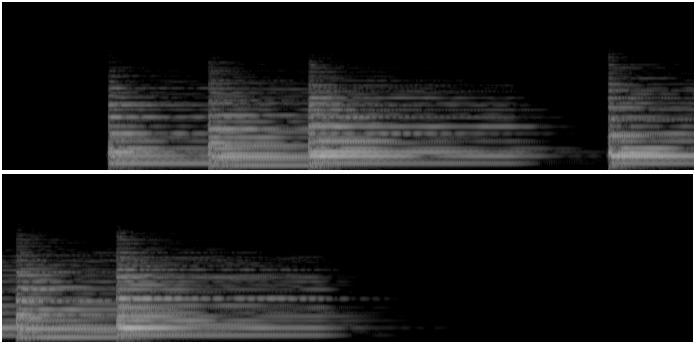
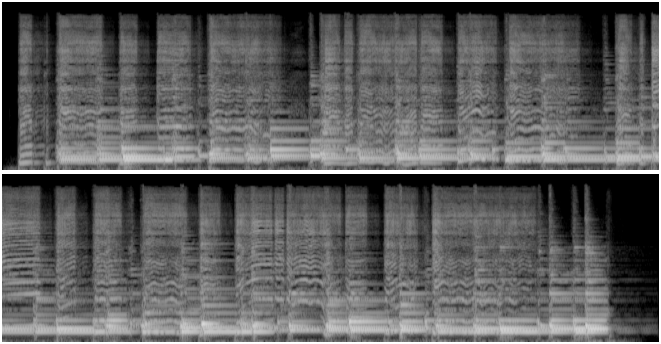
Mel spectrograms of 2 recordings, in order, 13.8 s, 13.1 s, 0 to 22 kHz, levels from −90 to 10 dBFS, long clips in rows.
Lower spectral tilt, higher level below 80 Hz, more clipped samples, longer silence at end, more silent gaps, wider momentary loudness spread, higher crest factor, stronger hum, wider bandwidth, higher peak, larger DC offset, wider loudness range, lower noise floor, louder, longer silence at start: first, -9.5 dB/octave vs -3.5 dB/octave; second, -74 dBFS vs -50 dBFS; neither; first, 3.55 s vs 0.45 s; neither; first, 17 LU vs 7 LU; about the same, 20 dB vs 16 dB; neither; second, 5.4 kHz vs 16.5 kHz; second, -18 dBFS vs -2 dBFS; neither; first, 14 LU vs 4 LU; first, under -90 dBFS vs -45 dBFS; second, -35 LUFS vs -17 LUFS; first, 1.05 s vs 0.15 s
